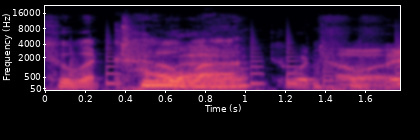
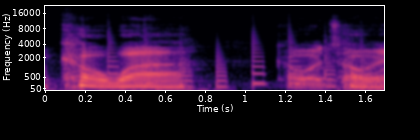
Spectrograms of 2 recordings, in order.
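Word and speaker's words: Kuo-toa: got to be honest you put more American accent on it Kua K TOA yeah say ka ka TOA yeah that's me totally like thinking the a where swapping a is an O 100% but yeah so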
